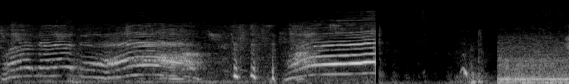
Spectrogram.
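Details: Kitten meowing: two long, drawn-out meows that waver up and down in pitch, with brief short chirps between them, followed by an abrupt cut to a short burst of noisy background.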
